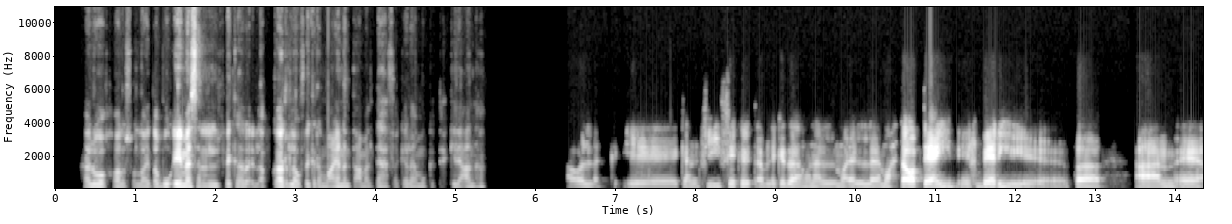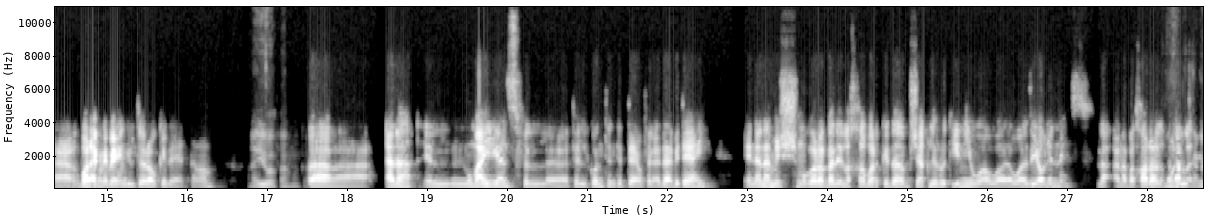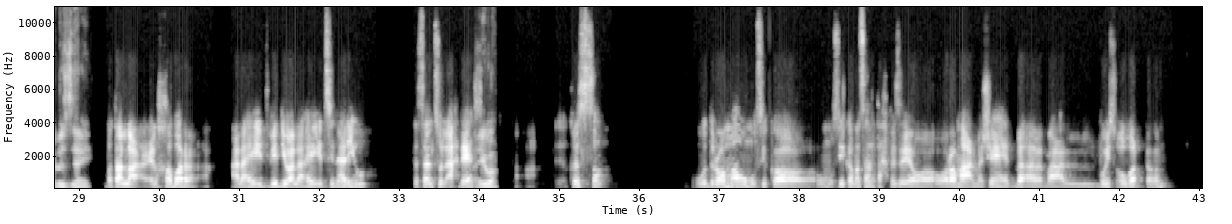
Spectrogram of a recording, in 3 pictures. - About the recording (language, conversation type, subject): Arabic, podcast, إيه اللي بيحرّك خيالك أول ما تبتدي مشروع جديد؟
- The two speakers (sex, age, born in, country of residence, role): male, 25-29, Egypt, Egypt, host; male, 30-34, Egypt, Egypt, guest
- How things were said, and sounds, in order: tapping; in English: "الcontent"; in English: "روتيني"; other background noise; in English: "الvoice over"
